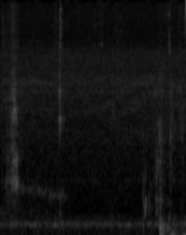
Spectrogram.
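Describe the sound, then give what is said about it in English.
A water bottle is opened and handled: faint clicks and a soft hum at first, then a cluster of louder crinkling, squishing bursts near the end. “As she opens her uh, of water.”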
